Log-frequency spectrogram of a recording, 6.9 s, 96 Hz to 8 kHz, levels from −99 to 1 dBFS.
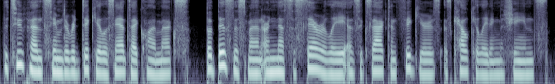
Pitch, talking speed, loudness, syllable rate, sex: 180 Hz, 165 wpm, -21 LUFS, 6.5 syllables/s, female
